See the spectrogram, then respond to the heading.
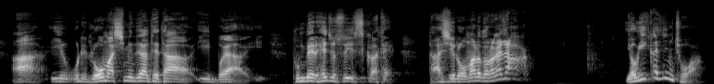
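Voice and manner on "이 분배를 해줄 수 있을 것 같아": ordinary talk, nothing marked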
